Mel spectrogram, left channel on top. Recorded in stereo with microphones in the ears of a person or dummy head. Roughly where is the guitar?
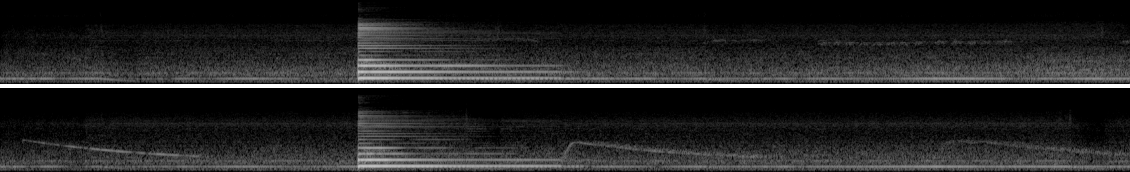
Left.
